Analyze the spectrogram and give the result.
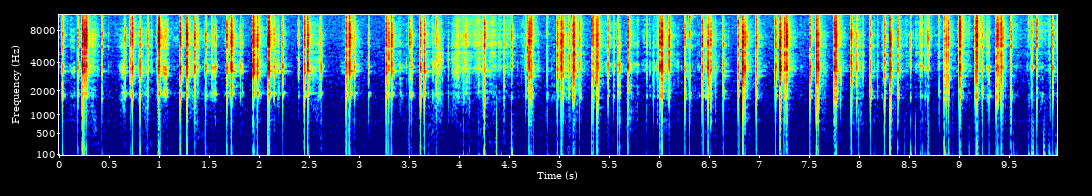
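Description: A small aluminum iced-coffee bottle is rotated in the hand, tapped with long metallic nails and shaken, giving a rattling sound. Rapid, dense, crisp clicks and rattles, bright and high-pitched, with almost no low end. Each tap dies away instantly.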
